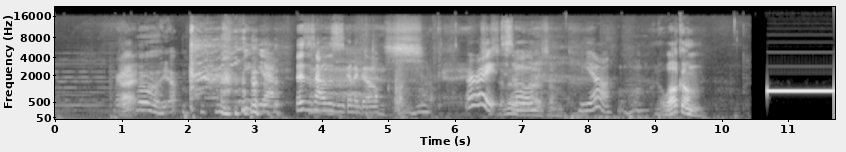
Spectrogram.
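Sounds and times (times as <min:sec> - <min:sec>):
speech: 0:00.9 - 0:09.8
laughter: 0:02.0 - 0:05.7
censor bleep over a word: 0:10.7 - 0:11.7.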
